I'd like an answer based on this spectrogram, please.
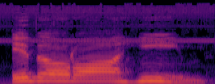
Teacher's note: Ibrahim, the ra is pronounced with tafkhim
